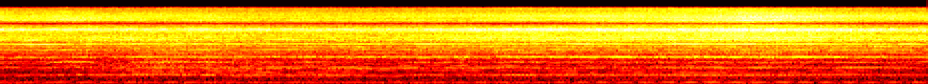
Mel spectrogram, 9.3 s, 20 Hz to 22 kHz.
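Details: Blade mCP X RC helicopter after Z8RC boom truss mod, previously vibrating badly and unable to hover steadily: normal smooth hover with steady high-pitched electric whine and even, gentle rotor flutter.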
